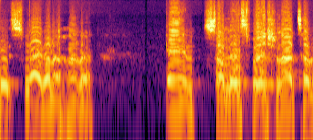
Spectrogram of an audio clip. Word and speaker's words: SWAGGONAHUNNA: Yes, Swag on a Hunter, my Instagram, SWAGGONAHUNNA, Swag on a Hunter. That's how you say it, Swag on a Hunter. You don't have to slow down and say it, Swag on a Hunter.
